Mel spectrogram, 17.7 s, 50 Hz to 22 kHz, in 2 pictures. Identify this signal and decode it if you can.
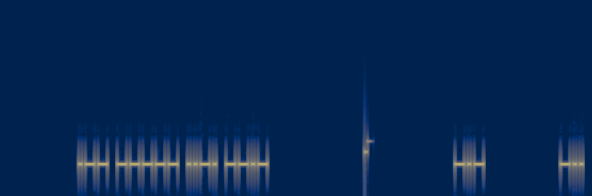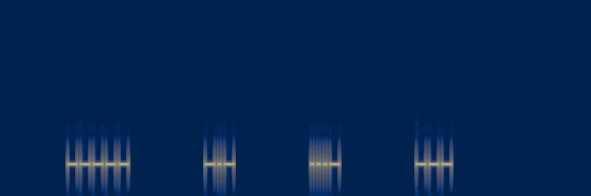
Morse code, heard as a keyed tone, about 25 wpm, spaced as for 9 wpm, 700 Hz. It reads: W0FQ KD0KVO
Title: USA Call Signs - 8x Character Spacing - 25wpm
